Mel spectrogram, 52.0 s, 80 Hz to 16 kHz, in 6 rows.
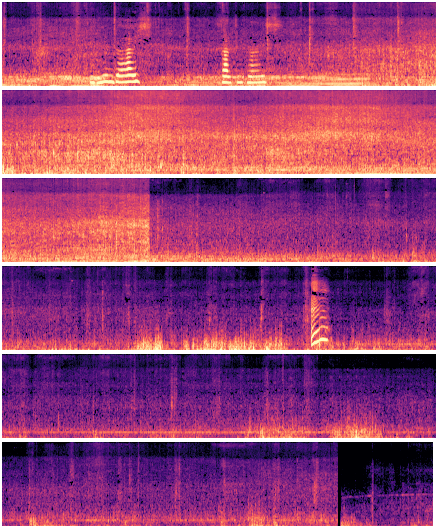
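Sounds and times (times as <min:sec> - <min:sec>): tyres hissing through wet snow: 0:00.0 - 0:41.7, 0:42.4 - 0:50.2
car engine hum: 0:00.0 - 0:50.2
street sound: 0:00.0 - 0:52.0.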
